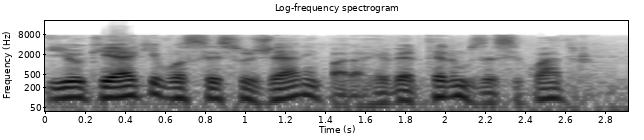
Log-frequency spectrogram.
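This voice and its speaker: Brazilian radio play spirit director, kindly but commanding, very animated pitch, muffled recording w faint noise. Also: male voice, quick pace. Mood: courteous, grave. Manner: formal, declamatory. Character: solemn spirit director of an afterlife institute, authoritative, benevolent. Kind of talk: Brazilian religious radio drama acting. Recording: dull lo-fi audio, faint noise.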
